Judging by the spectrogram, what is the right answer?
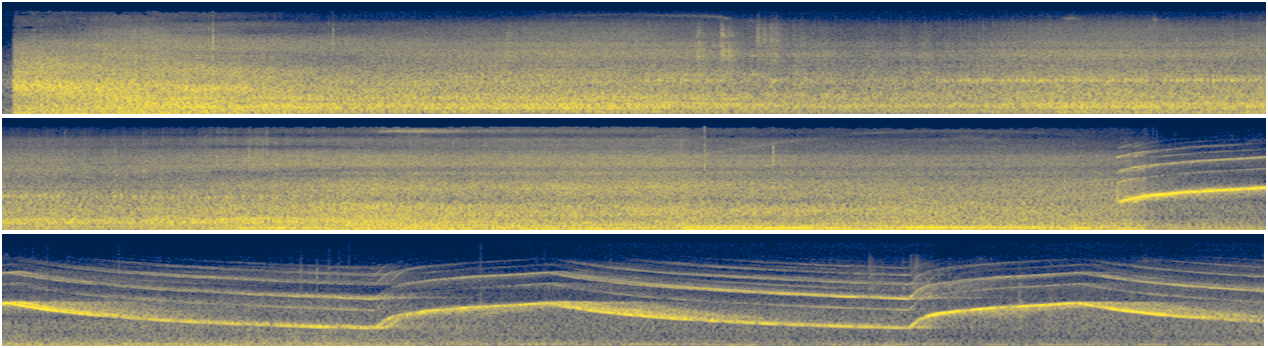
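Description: Scania fire engine's diesel engine running loudly as it pulls out, then, about two-thirds of the way in, its siren starts: a tone that rises quickly and falls slowly, repeating about every four seconds, three times.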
